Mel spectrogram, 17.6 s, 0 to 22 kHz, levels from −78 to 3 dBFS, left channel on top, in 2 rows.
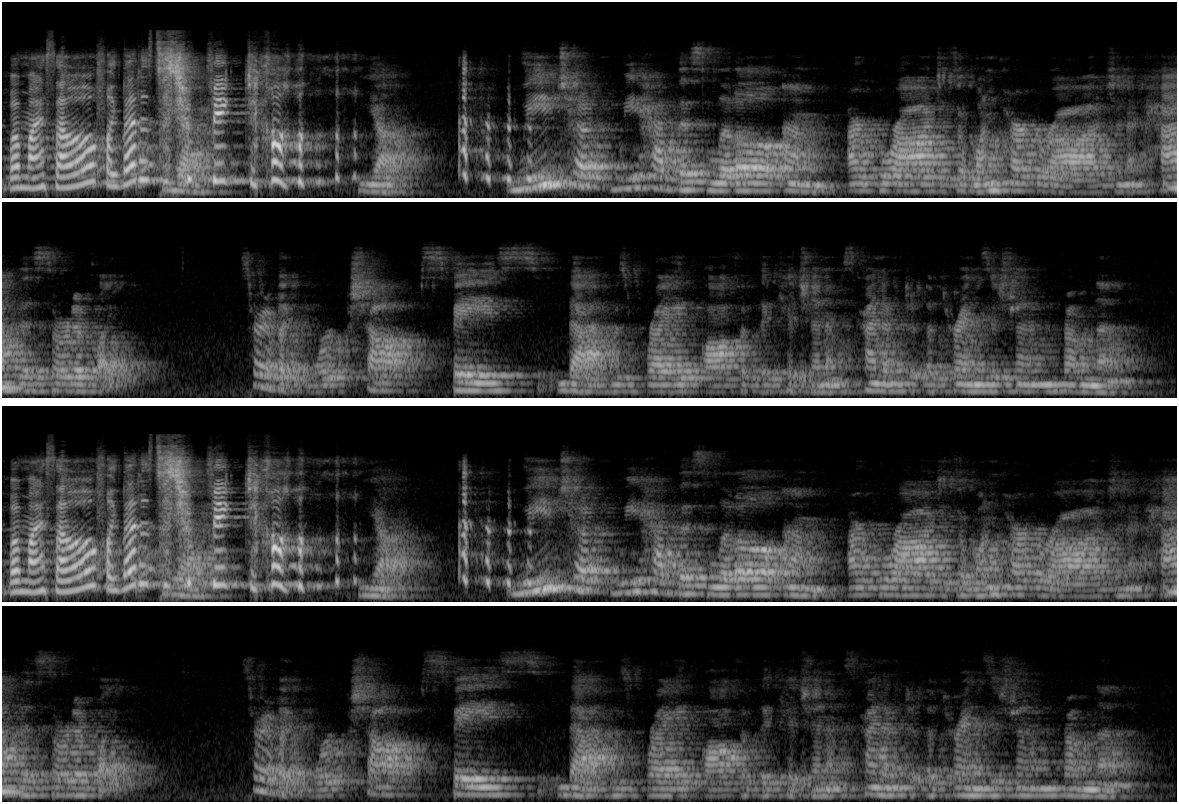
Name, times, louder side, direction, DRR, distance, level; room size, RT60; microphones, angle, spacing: voice 1, 0.0-2.3 3.4-3.5 8.8-9.0, equal, 5° left, 11 dB, 0.8 m, -19 dB
voice 2, 1.2-1.6 2.7-3.0 3.8-9.7 10.6-17.2, left 1 dB, 45° left, 1 dB, 6.0 m, -29 dB
21.0 x 14.5 x 8.6 m, 0.75 s
head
